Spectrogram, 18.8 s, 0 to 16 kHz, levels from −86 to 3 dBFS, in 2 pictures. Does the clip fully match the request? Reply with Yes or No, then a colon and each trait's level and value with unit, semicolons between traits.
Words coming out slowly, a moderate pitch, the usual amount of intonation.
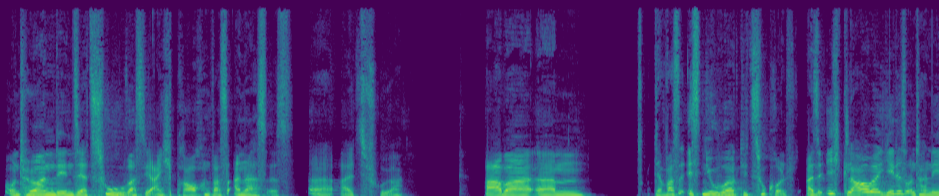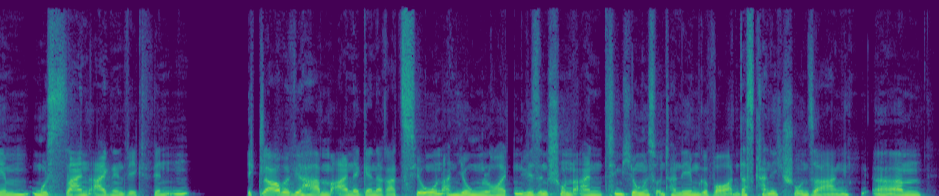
No: average, 180 wpm; medium, 155 Hz; average, 3.3 semitones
